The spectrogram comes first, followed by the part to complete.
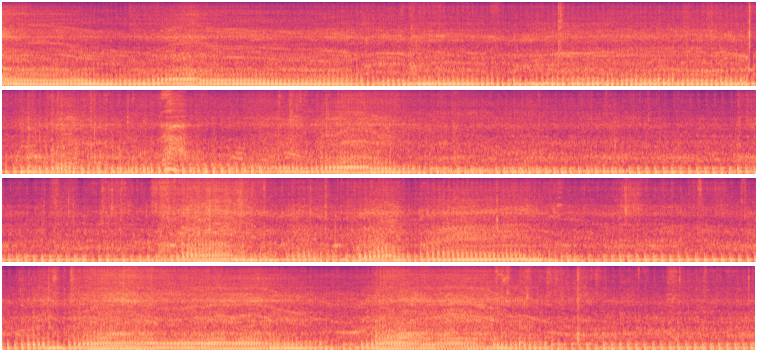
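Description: Dirt bike engine running at low revs on a steep downhill trail, its pitch rising and falling as the throttle is worked, with knocks and rattles from the bike over the rough ground.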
